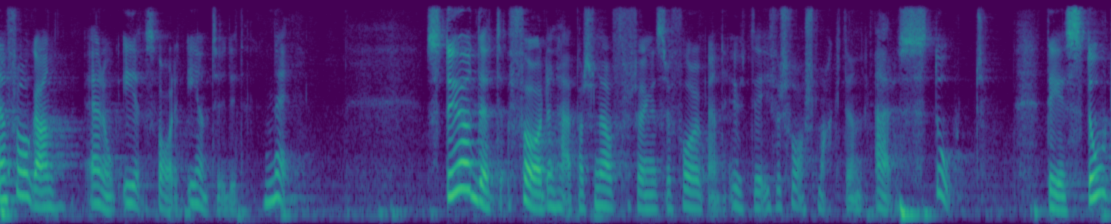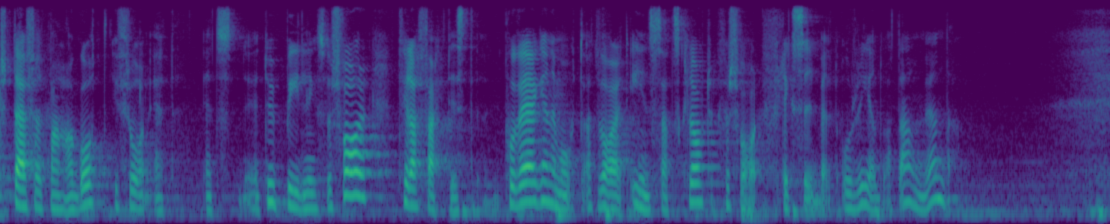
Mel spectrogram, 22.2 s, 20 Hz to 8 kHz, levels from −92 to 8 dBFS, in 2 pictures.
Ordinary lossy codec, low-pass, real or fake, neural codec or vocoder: none; 7.2 kHz; real; none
